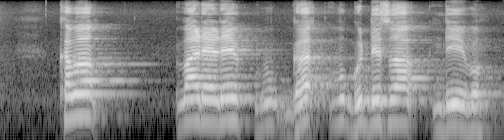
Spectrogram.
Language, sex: Venda, male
